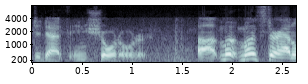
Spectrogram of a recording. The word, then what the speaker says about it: Münster: You can look up Münster. It's spelled like monster, but with a U, and I think it's EU. Münster, like Herman Münster.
